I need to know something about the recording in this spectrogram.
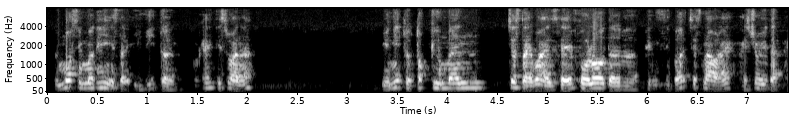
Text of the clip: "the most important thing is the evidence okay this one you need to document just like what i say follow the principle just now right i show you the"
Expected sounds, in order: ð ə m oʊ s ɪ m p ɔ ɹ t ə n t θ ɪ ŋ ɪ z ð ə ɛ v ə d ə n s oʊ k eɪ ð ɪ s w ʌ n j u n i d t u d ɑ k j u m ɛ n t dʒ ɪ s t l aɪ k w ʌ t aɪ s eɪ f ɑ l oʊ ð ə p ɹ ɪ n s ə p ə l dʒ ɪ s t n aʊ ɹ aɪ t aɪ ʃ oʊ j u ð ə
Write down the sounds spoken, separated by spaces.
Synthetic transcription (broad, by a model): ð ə m oʊ s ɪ m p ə l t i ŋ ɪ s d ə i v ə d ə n oʊ k eɪ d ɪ s w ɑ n j u n i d t u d ɑ k j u m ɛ n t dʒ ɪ s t l aɪ k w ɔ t aɪ s eɪ f ɑ l oʊ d ə p ɹ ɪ n s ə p ə l dʒ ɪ s n aʊ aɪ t aɪ ʃ oʊ j u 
